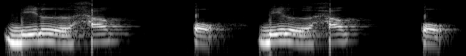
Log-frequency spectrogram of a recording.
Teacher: Jadi tasdidnya sempurnakan dulu. Kemudian dilanjut dengan bunyi qalqalah. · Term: qalqalah kubro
